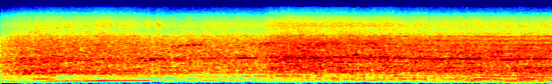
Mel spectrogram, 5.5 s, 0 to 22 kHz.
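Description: Engine of a small mud-bog 4x4 running hard as it drives off through deep mud, getting louder about halfway through.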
